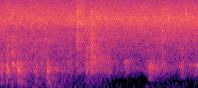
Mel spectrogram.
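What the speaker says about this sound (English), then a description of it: "So we're going to saute our broccoli" Broccoli sautés in garlic butter in a hot pan, giving a steady close sizzle and hiss with faint stirring movement.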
